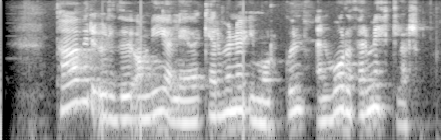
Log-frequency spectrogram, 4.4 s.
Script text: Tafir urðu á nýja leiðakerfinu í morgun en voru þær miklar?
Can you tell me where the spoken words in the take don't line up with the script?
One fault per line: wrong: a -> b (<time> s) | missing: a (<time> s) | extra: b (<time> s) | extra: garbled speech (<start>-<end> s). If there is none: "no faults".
no faults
